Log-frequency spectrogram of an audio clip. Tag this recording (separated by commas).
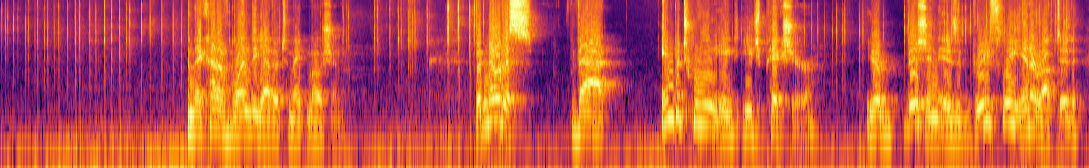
Speech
